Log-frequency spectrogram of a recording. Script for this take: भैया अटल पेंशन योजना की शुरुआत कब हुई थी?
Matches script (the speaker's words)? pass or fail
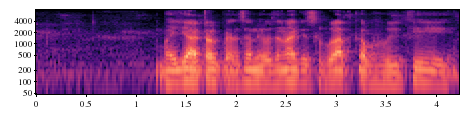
pass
